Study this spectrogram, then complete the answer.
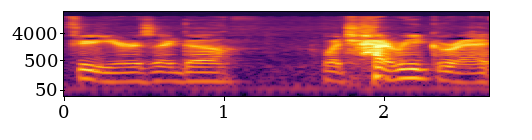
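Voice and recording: Fairly low pitch from a man, a bright, sharp tone, fairly even intonation and a fairly slow pace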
